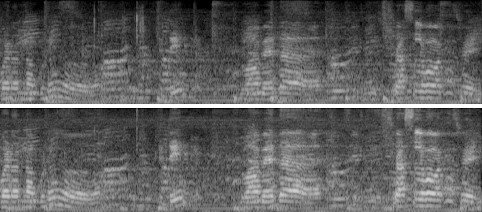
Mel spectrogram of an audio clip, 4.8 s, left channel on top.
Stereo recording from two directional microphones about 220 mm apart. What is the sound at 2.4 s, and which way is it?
Speech, 15° left (ahead or behind).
